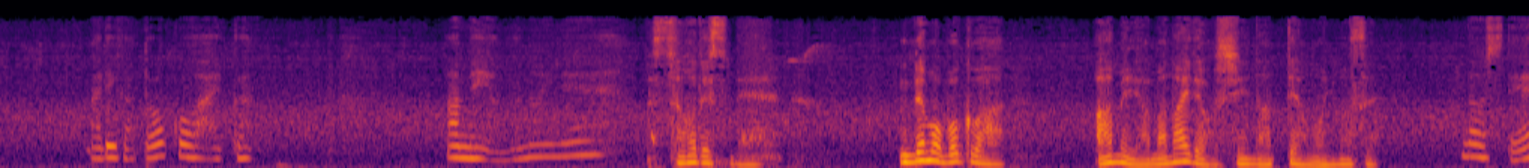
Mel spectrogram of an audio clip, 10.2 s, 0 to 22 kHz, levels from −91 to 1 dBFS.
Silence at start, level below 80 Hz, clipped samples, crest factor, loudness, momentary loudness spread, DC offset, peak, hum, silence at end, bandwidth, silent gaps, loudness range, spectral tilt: 0 s; -58 dBFS; under 0.1%; 22 dB; -30 LUFS; 20 LU; under 0.1%; -10 dBFS; none; 0 s; 14 kHz; none; 10 LU; -4.5 dB/octave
